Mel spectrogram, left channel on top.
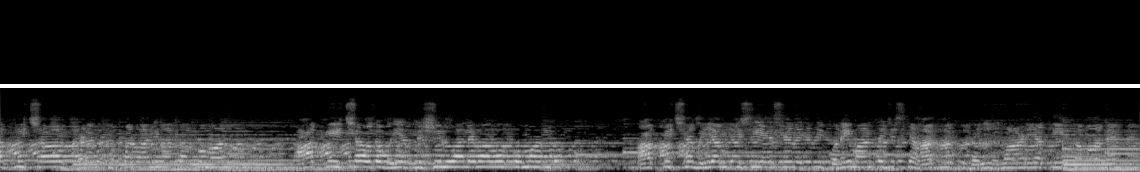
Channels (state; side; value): silent; left; 63 dB below the other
